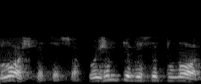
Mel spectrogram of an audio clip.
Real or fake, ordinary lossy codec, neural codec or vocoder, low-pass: real; MP3, 16 kbps; none; 3.6 kHz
